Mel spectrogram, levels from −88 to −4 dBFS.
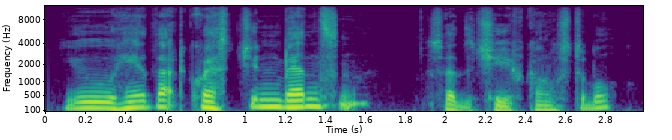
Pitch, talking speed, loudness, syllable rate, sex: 145 Hz, 180 wpm, -18 LUFS, 5.2 syllables/s, male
